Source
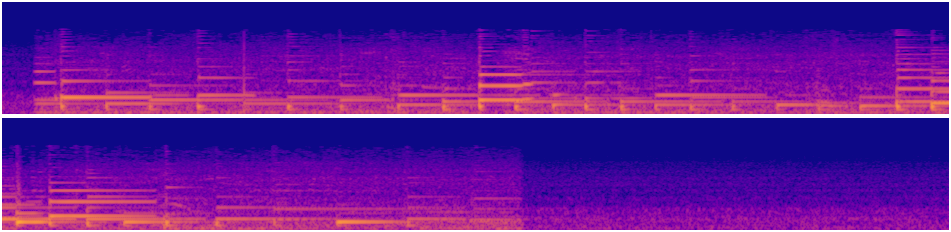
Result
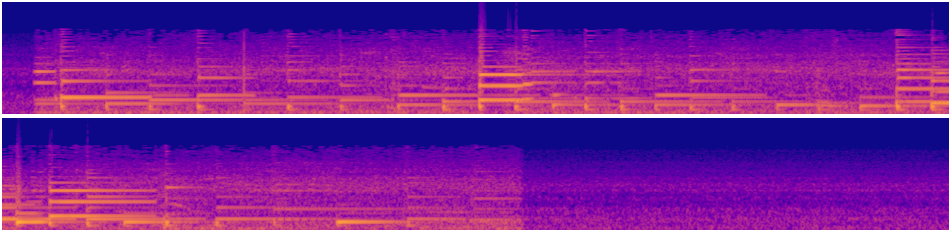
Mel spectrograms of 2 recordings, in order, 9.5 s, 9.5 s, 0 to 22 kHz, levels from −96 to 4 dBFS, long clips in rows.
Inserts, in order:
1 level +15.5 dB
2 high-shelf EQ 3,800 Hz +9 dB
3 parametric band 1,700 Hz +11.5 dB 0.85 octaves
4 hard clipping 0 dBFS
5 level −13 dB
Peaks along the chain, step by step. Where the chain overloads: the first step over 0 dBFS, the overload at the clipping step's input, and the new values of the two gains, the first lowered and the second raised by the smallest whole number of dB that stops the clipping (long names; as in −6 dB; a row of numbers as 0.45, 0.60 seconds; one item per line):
+1.5, +1.5, +4.5, 0.0, −13.0 dBFS
step 1, 4.5 dB
step 1 +10.5 dB, step 5 −8 dB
